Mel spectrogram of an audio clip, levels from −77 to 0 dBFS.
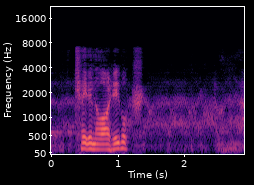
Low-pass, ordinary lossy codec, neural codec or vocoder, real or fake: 7.2 kHz; MP3, 48 kbps; codec, 16 kHz, 0.5 kbps, FreqCodec, larger model; fake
